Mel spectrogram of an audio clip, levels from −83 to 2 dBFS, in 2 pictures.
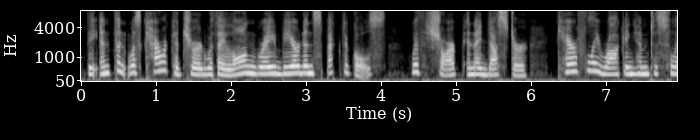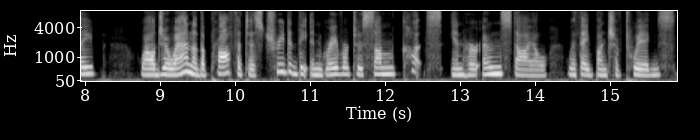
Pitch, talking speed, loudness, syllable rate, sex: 245 Hz, 150 wpm, -17 LUFS, 4.3 syllables/s, female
